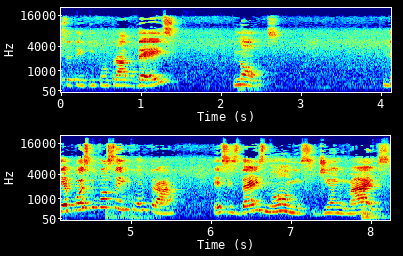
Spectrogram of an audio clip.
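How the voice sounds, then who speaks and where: A young woman with a Brazilian Portuguese accent teaching a children's grammar lesson, slowly and patiently breaking words into syllables. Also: high voice, a bit bright. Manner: slow, patient, spells syllables out one by one. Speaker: primary school teacher. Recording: echoey room with faint hiss.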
